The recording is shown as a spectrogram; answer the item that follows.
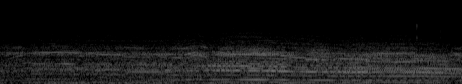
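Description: Formula Vee race cars howl down the pit straight at Phillip Island in iRacing, a steady, buzzing engine drone with shifting harmonic pitch as cars run close together, no voices.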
